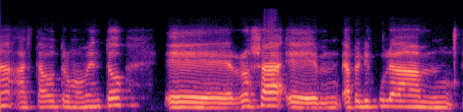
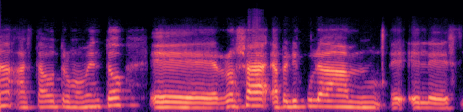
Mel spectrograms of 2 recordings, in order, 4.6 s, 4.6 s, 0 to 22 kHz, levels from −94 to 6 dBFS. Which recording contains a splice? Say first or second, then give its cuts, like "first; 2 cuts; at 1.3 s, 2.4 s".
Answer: second; 2 cuts; at 1.5 s, 2.7 s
